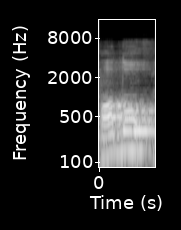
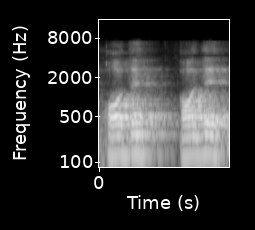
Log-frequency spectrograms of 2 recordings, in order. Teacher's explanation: دال باریک پڑھنا ہے اور قلقلہ کرنا ہے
